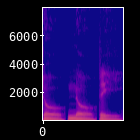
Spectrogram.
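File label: "tonori", concatenated syllables; Affixing experiment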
